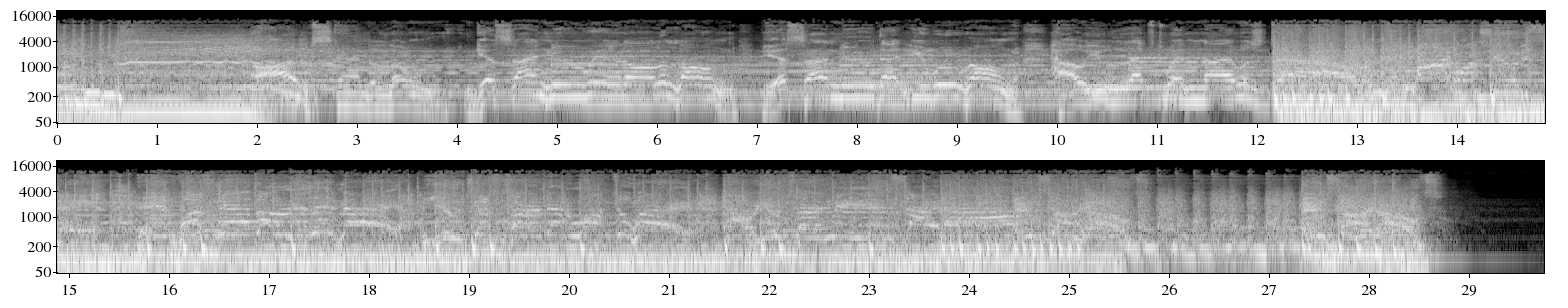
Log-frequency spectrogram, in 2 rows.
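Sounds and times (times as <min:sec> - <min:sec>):
loud dense metal song: 0:00.0 - 0:28.8
heavy distorted guitars: 0:00.0 - 0:29.0
man's shouted aggressive vocals: 0:01.9 - 0:04.0, 0:12.0 - 0:25.7
speech: 0:02.6 - 0:12.7
pounding drums: 0:12.2 - 0:26.1.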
